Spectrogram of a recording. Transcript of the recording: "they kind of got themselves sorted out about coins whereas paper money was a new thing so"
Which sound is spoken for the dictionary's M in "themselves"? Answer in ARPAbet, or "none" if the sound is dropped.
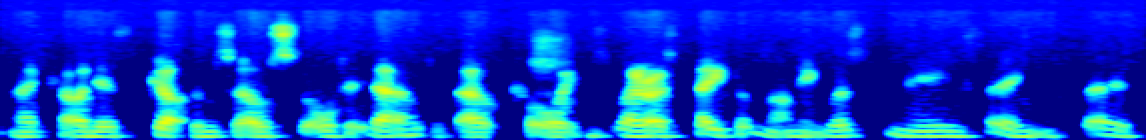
M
